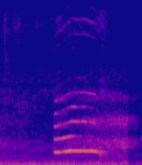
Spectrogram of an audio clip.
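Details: Blind domestic cat meowing while wanting to be carried on a shoulder: a single clear tonal meow, level and slightly rising, about half a second long, over low room hum.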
